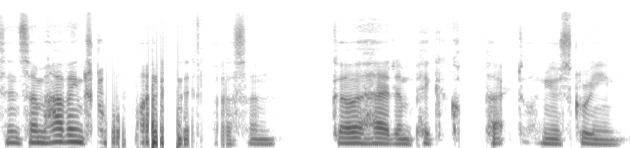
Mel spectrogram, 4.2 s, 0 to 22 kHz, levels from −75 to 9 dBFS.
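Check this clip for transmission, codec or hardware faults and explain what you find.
Two gaps are present, both consistent with a Bluetooth dropout. From 0.61 to 1.54 s, after "I'm having", the sound cuts out repeatedly, losing about 0.53 s in total, with the longest hole near 0.1 s. From 3.06 to 3.30 s, after "ahead and pick a", about 0.18 s goes missing. The likely cause is wireless packets arriving too late and being discarded. Output falls silent with abrupt edges or a fade of a few milliseconds, then resumes further along, as though playback had continued underneath.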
